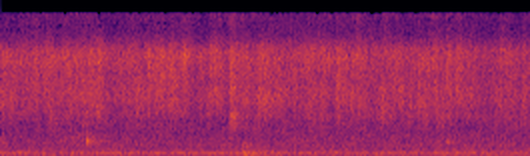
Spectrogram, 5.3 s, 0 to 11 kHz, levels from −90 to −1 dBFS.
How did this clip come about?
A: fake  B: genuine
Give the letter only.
B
